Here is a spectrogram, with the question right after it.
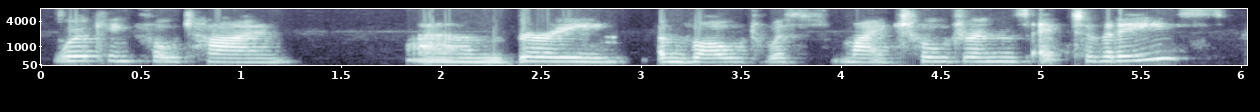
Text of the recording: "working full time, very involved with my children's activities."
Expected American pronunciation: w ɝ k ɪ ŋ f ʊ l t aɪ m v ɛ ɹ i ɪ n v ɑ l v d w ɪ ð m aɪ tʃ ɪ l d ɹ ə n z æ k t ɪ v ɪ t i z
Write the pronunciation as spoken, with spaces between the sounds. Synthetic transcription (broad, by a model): w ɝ k ɪ ŋ f ʊ l t aɪ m v ɛ ɹ i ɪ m v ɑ l v d w ɪ ð m aɪ tʃ ɪ l d ɹ ə n z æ k t ɪ v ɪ t i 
